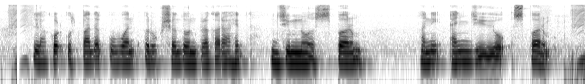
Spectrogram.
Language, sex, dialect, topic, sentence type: Marathi, male, Varhadi, agriculture, statement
